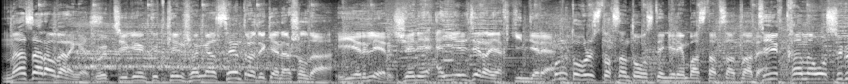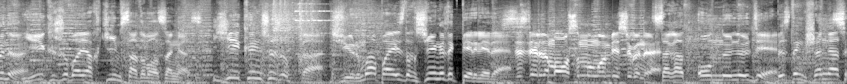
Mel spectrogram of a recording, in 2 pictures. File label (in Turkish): Kazakca Erkek, Erkek Ses; seslendirme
